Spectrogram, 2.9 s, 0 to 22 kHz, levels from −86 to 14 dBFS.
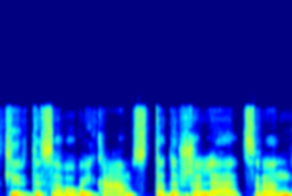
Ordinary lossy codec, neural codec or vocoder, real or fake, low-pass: Opus, 64 kbps; vocoder, 22.05 kHz, 80 mel bands, Vocos; fake; 9.9 kHz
